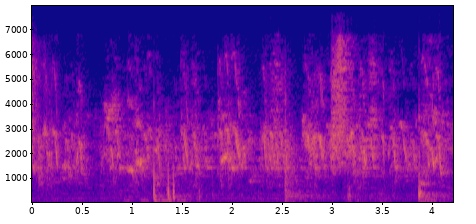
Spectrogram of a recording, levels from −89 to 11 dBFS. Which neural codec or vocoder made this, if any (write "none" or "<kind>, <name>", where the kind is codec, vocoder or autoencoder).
none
